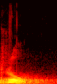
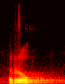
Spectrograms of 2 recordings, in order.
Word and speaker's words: rho: ये हमारा सिंबल है वॉल्यूम चार्ज डेंसिटी के लिए, और इसको हम प्रोनाउंसिएशन करेंगे रो के द्वारा, इसको बोलते हैं रो, RHO, रो।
